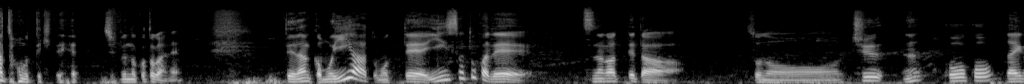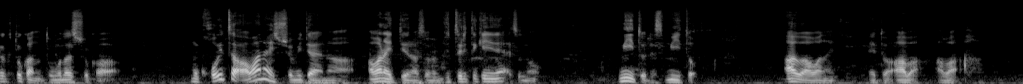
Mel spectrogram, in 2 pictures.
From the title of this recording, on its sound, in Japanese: 駅まで歩きながら！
